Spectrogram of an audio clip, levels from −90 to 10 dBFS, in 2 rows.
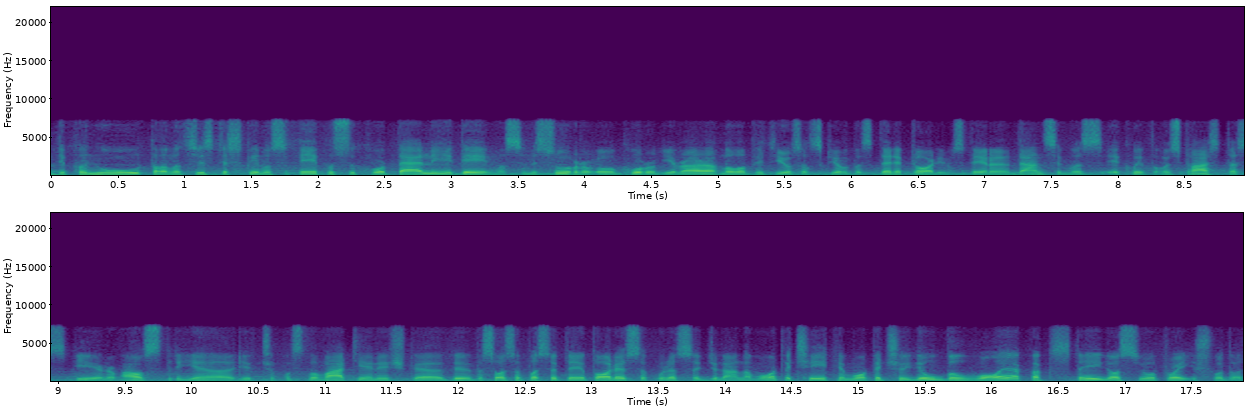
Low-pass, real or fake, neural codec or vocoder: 7.2 kHz; fake; codec, 16 kHz, 0.5 kbps, FunCodec, trained on Chinese and English, 25 frames a second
